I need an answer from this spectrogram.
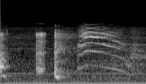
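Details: Munchkin baby kitten talking indoors: a few short clicks and bursts, then a drawn-out harmonic meow that rises slightly and falls away, with a calm voice speaking before it.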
